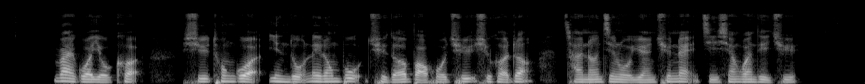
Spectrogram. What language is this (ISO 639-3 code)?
zho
